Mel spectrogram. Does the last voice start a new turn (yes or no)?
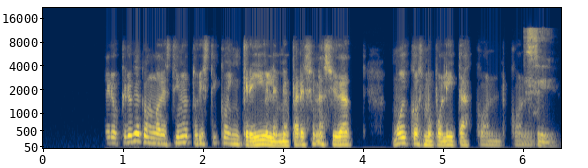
no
